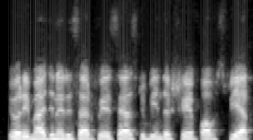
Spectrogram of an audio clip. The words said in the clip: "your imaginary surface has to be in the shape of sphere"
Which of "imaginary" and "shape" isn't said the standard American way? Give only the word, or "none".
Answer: none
